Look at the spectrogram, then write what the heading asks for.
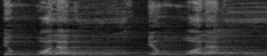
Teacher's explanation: za sukun bertemu dengan dha, makharijul hurufnya sama tetapi sifatnya tidak sama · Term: idgham mutajanisain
